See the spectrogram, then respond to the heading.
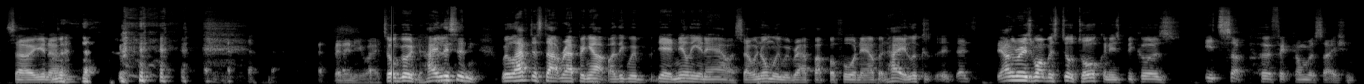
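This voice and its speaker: A man's voice: medium pitch, expressive, a little fast, a bit bright. Upbeat Australian man hosting a podcast. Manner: upbeat, coaching tone with frequent "you know". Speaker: podcast host. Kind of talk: casual podcast chat.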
